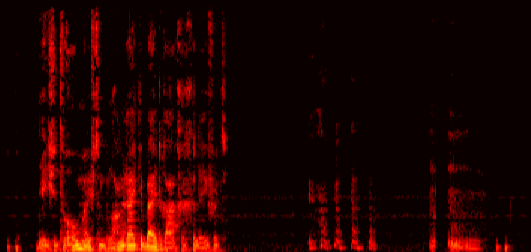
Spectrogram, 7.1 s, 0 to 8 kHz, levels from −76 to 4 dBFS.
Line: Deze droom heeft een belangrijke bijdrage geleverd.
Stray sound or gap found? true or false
true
